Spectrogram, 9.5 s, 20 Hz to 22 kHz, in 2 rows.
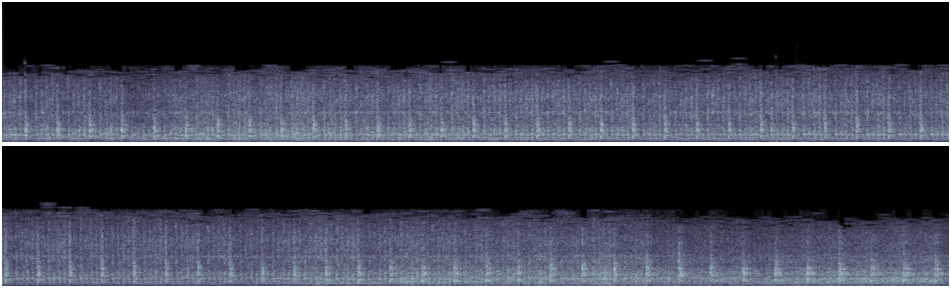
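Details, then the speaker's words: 2003 Dodge Ram 5.9 Cummins diesel idling with a loud, sharp, steady knock about three a second; flex plate and transmission ruled out, compression test pending. "all right okay 2003 Dodge 5.9 comings making a loud knocking noise"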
